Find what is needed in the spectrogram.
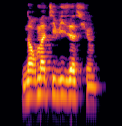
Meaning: normativization
- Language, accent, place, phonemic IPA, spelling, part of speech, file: French, France, Lyon, /nɔʁ.ma.ti.vi.za.sjɔ̃/, normativisation, noun, LL-Q150 (fra)-normativisation.wav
